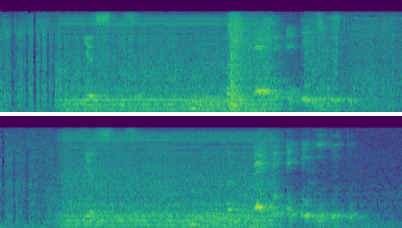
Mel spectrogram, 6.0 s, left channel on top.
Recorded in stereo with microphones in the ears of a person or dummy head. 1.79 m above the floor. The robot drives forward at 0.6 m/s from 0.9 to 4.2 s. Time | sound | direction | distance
1.2 | a man speaking | 35° left (ahead or behind) | 0.7 m
3.8 | laughter | 45° right (ahead or behind) | 1.2 m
